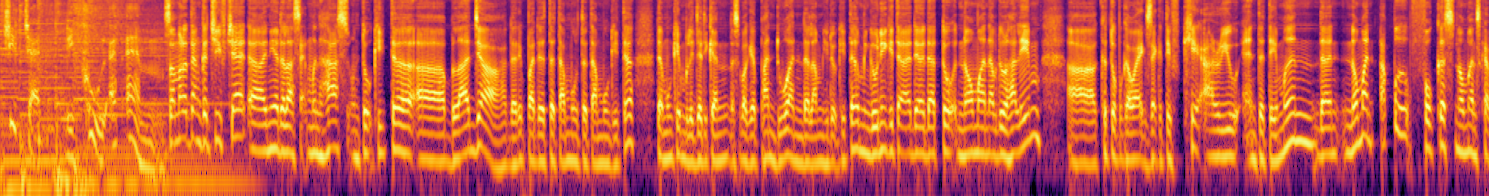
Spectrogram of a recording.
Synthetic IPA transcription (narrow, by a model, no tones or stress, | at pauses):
t͡ʃift͡ʃɛt̚dikʰulɛfɛ̃msəlamaʔdat̪aŋkət͡ʃift͡ʃɛt̪̚əinĩadalahsɛk̚mə̃nɦasunt̪ʊkkːit̪əəbəlad͡ʒardaɾipadat̪ərt̪amũt̪ərt̪amũkit̪əd̥anmũŋkɪnboled͡ʒadikansəbaɡajpanduandalamhidʊp̚kit̪amĩŋɡunĩk̬it̪aːdadat̪oʔnɔmãnab̚dʊlɦalɪmʔə̰kət̪uəpəɡawajɛkzɛkət̪ifkʰeʔarjuʔɛ̰nt̪ət̪enmə̃ndanːɔmãnapəfokəsnɔmansə̥kaɾ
